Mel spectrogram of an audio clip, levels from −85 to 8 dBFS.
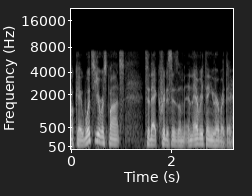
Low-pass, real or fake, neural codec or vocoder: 7.2 kHz; real; none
